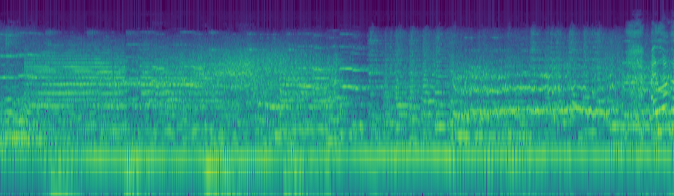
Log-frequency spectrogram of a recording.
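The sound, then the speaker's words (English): Orchestral film score music for a drunk driving scene holds layered, sustained tones over a steady low drone, loud and continuous, with the texture shifting to busier, shimmering tones in the second half. “I just want to play a little bit of that drunk driving music because it's incredible.”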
